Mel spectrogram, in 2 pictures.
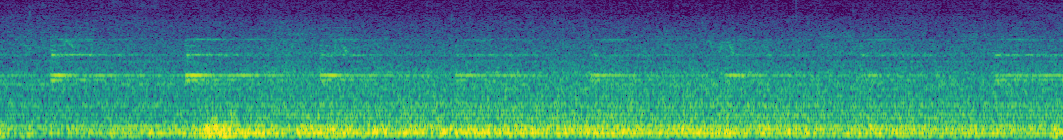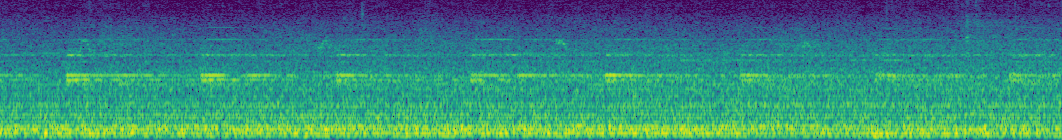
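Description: Passenger train approaching slowly: a steady low rumble that swells about a second in and holds, with thin high-pitched tones coming and going above it.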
